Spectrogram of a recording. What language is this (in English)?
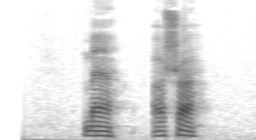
Bashkir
